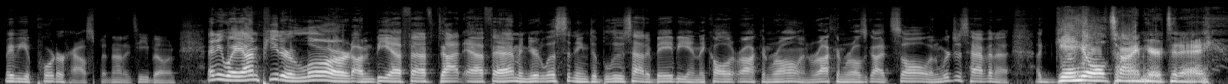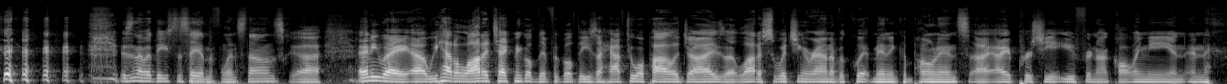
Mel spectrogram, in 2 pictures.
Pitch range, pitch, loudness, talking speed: 115-140 Hz, 130 Hz, -16 LUFS, 215 wpm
